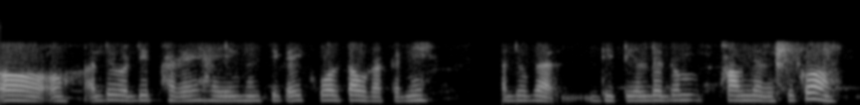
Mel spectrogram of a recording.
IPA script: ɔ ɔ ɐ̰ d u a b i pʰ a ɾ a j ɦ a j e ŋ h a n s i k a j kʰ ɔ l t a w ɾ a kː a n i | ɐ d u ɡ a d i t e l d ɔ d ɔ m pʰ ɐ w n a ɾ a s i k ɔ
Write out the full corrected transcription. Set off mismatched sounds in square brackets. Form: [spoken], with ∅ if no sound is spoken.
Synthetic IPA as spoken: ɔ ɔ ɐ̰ d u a [d] i pʰ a ɾ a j ɦ a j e ŋ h a n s i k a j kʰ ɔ l t a w ɾ a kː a n i | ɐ d u ɡ a d i t e l d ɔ d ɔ m pʰ [a] w n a ɾ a s i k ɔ

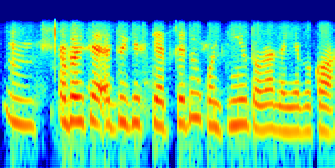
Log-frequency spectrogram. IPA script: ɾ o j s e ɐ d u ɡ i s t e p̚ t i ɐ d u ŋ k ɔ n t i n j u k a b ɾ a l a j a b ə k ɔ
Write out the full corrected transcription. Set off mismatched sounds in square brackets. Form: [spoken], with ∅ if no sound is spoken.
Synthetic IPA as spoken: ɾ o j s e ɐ d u ɡ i s t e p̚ [s] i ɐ d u [m] k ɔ n t i n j u [t] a [w] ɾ a l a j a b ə k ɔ

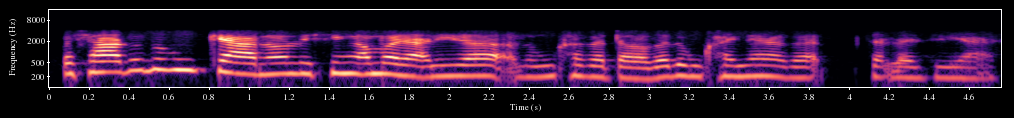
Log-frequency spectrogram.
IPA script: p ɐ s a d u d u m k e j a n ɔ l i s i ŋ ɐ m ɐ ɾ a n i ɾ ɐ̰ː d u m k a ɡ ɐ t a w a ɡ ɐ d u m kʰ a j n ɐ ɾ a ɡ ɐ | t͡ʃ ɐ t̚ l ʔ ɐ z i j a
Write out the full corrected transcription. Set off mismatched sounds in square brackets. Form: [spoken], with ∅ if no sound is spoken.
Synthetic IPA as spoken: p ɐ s a d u d u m k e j a n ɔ l i s i ŋ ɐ m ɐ ɾ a n i ɾ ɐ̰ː d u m [kʰ] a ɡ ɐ t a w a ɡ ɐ d u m kʰ a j n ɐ ɾ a ɡ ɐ | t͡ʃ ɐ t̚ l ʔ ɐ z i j a

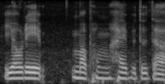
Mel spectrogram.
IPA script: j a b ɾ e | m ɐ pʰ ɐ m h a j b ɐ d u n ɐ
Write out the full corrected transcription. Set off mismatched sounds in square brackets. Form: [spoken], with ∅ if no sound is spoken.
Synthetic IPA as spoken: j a [w] ɾ e | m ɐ pʰ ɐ m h a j b ɐ d u [d] ɐ

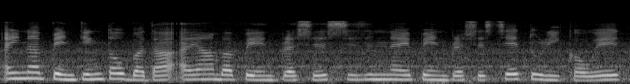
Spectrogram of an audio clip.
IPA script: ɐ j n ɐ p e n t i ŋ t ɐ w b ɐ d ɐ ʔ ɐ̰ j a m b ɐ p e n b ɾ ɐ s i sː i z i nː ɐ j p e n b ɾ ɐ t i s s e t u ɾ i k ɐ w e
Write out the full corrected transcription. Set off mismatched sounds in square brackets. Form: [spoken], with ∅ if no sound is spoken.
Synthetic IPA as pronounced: ɐ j n ɐ p e n t i ŋ t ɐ w b ɐ d ɐ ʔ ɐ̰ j a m b ɐ p e n b ɾ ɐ s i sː i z i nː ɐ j p e n b ɾ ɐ [s] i s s e t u ɾ i k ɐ w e

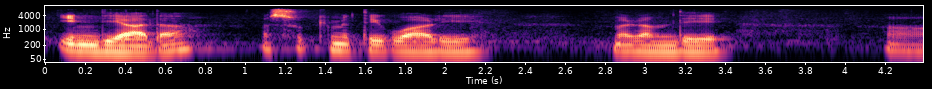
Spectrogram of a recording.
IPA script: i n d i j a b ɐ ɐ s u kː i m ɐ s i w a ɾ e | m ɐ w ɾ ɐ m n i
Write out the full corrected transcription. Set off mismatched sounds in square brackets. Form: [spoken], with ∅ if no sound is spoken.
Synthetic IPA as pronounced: i n d i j a [d] ɐ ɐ s u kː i m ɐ [t] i w a ɾ [i] | m ɐ [∅] ɾ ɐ m [d] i

